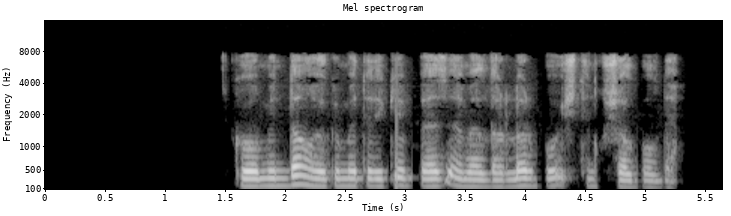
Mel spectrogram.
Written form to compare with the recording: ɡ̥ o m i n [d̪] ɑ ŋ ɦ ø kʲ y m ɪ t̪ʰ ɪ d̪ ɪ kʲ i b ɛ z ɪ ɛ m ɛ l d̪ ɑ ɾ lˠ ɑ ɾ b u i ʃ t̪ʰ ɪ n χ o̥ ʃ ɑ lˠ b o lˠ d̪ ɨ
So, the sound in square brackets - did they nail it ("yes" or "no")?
yes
